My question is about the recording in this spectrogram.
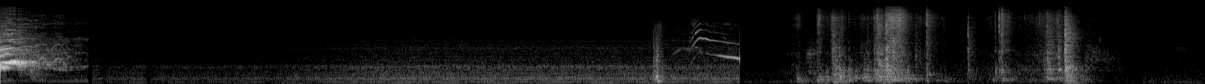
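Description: A short laugh, then a faint steady hum with a kitten's brief meow a little past halfway, followed by a few bursts of rustling noise.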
